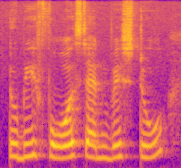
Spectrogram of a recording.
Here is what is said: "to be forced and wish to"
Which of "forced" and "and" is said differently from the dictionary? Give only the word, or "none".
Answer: none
